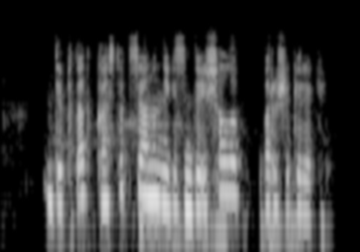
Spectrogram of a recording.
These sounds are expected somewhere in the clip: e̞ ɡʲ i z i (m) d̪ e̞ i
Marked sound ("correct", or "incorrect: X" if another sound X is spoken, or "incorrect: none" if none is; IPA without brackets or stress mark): incorrect: n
